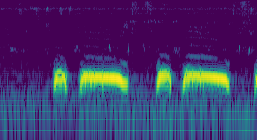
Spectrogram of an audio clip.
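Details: On the ground, wild doves of both sexes answer a decoy dove's call. Two short-then-long coo phrases, the long notes smooth and level, then the start of a third.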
